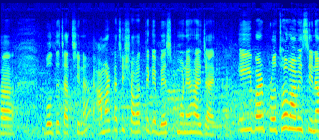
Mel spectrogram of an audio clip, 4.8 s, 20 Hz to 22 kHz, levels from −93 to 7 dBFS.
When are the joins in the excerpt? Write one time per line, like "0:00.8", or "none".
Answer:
0:01.4

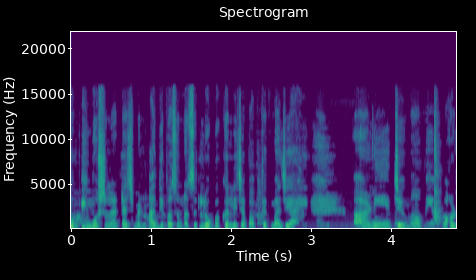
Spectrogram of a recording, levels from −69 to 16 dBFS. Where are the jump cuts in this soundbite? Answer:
none

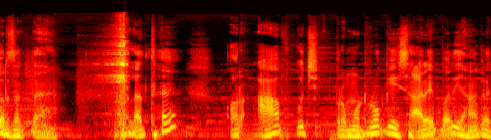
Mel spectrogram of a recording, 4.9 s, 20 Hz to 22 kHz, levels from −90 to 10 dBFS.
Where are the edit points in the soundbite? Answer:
0:01.2

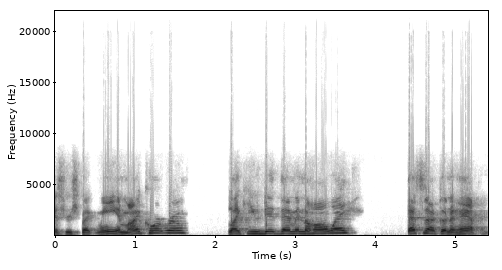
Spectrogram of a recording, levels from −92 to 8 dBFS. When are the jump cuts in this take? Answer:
none

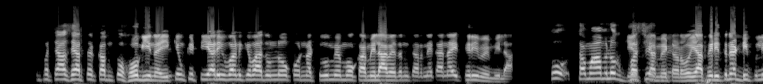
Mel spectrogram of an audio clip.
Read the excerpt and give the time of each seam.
0:06.4

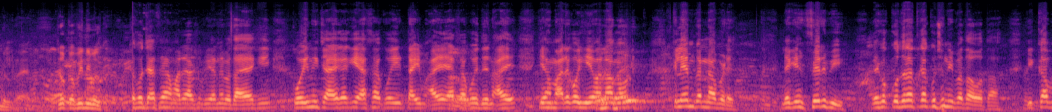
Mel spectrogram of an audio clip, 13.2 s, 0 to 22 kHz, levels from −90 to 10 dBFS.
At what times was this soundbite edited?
0:01.7

